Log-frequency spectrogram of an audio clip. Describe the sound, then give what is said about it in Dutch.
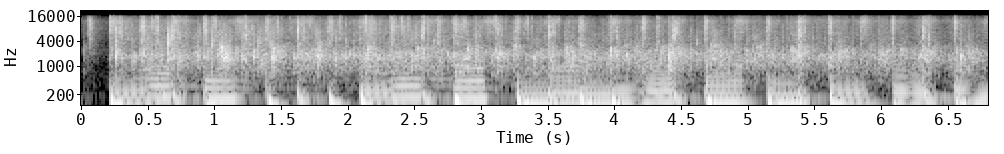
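Sustained audience applause welcoming a guest, a dense crackle of many hands clapping, runs for about seven seconds alongside loud, rhythmic music with punchy repeated chords. “Geef een grote applaus.”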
